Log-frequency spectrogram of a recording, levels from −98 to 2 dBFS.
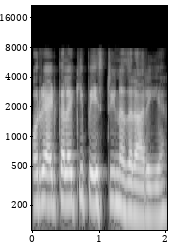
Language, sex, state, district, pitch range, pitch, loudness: Hindi, female, Chhattisgarh, Sarguja, 170-215 Hz, 205 Hz, -14 LUFS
